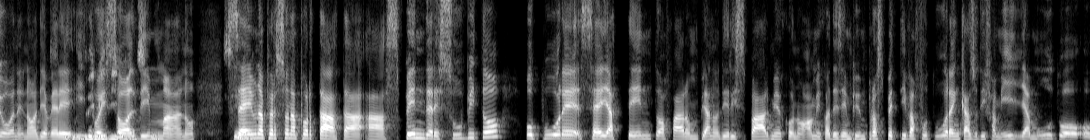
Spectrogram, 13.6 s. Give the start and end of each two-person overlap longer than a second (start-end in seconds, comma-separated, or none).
0.6-1.9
